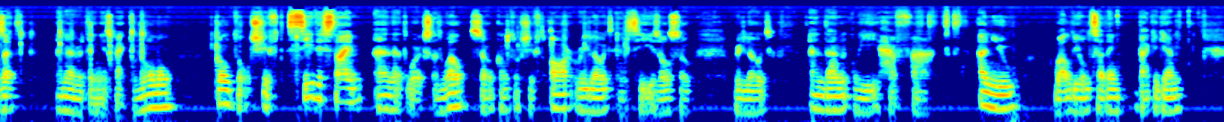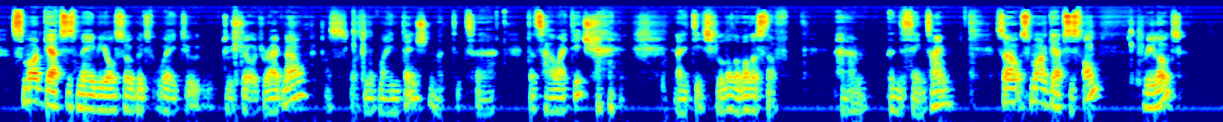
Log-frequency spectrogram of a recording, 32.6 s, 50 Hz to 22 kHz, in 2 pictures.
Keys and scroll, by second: 0.1 ctrl+z, 0.2 ctrl+z, 0.7 ctrl+z, 1.7 ctrl+s, 3.9 shift+super+c, 8.2 shift+super+c, 19.4 BackSpace, 21.0 ctrl+s.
